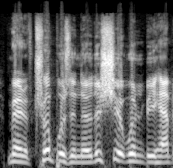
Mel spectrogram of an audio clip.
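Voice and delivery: loud, dopey mock of a Trump fan; mocking Trump supporter. Mocking Trump fans loudly. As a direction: ham up a gullible supporter. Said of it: "Trump people have in their head".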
